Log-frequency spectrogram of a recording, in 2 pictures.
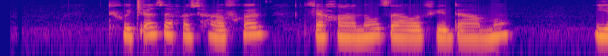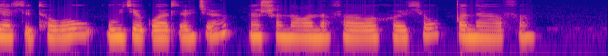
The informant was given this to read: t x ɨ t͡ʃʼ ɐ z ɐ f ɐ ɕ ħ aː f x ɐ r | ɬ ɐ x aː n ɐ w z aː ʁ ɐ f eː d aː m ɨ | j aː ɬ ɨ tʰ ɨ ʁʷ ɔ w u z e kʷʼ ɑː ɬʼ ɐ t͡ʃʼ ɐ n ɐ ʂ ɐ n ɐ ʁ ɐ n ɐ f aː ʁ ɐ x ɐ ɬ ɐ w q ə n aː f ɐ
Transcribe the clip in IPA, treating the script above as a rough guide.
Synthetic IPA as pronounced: t x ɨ t͡ʃʼ ɐ z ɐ f ɐ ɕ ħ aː f x ɐ r | ɬ ɐ χ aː n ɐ w z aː ʁ ɐ f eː d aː m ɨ | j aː ɬ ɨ tʰ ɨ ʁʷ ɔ w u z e kʷʼ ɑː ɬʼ ɐ t͡ʃʼ ɐ n ɐ ʂ ɐ n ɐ ʁ ɐ n ɐ f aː ʁ ɐ x ɐ ɬ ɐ w q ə n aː f ɐ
